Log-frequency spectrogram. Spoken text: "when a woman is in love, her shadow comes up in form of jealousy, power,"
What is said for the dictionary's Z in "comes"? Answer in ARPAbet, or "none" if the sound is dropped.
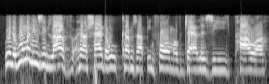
Z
